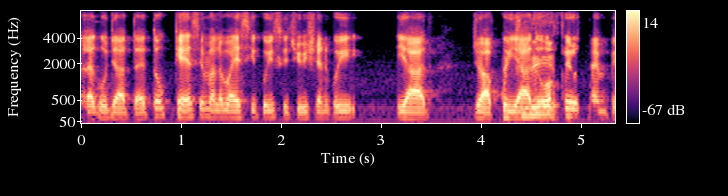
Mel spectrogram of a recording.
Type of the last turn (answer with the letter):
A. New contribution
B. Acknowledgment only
B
